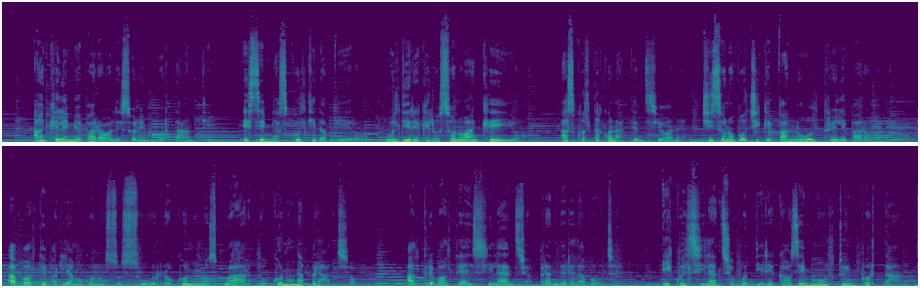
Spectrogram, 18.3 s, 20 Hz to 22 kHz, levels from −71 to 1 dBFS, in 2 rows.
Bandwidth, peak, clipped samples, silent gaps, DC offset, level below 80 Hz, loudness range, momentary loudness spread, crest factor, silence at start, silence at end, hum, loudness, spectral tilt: 19 kHz; -4 dBFS; under 0.1%; none; under 0.1%; -38 dBFS; 3 LU; 10 LU; 22 dB; 0 s; 0 s; none; -26 LUFS; -5 dB/octave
